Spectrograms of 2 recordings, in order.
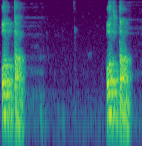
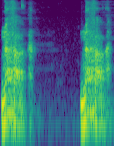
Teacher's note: the qaf is pronounced like a glottal stop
